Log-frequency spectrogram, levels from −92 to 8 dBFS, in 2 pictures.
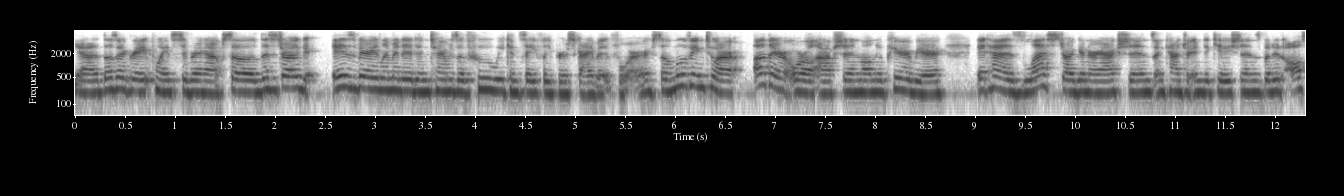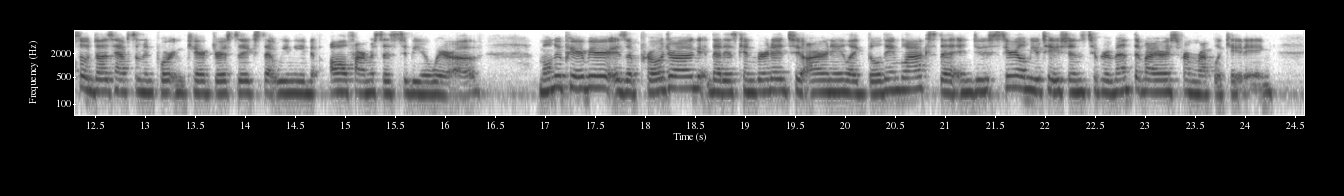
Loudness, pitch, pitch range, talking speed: -21 LUFS, 210 Hz, 200-225 Hz, 190 wpm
